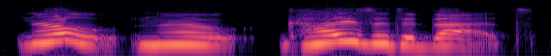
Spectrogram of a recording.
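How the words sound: It is said in Bowen's character voice.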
